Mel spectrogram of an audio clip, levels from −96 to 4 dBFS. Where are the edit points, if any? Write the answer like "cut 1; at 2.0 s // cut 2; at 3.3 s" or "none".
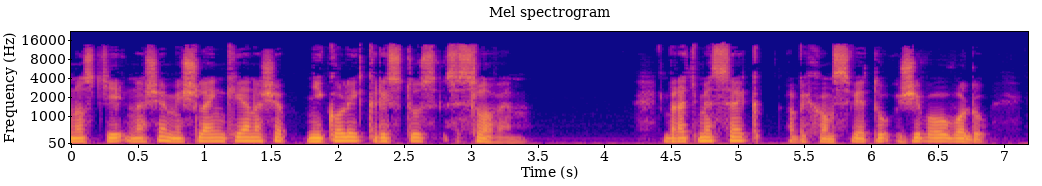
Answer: cut 1; at 1.6 s // cut 2; at 2.9 s // cut 3; at 4.4 s // cut 4; at 5.2 s // cut 5; at 5.7 s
